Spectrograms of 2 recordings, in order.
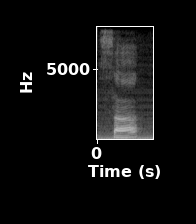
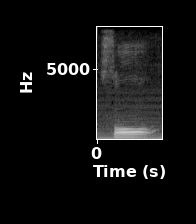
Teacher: Sin itu sifatnya istifal dan so sifatnya isti'la. Jadi sin tipis, so tebel. Nah, kalau kita tidak berikan sifatnya, maka kita tidak akan bisa membedakan antara sin dan so.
